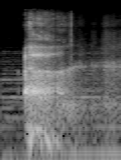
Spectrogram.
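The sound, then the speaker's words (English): A voice imitates a deep, monstrous sniff: one sudden, loud, breathy inhale that swells in at once, then rasps and fades over about a second, with no talking. “You hear the sound of a deep sniff.”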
